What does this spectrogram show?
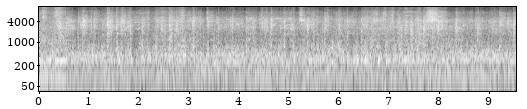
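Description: Passenger train running at speed, heard from an open carriage doorway, its wheels clacking over the rail joints. A loud low rumble drops away about half a second in as the train comes out of a tunnel.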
